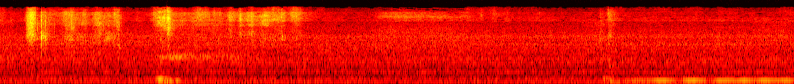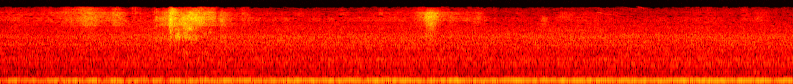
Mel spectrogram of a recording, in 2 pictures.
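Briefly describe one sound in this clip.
A pen scratches lightly across paper.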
